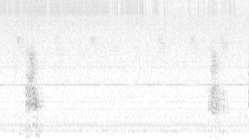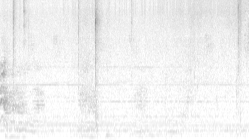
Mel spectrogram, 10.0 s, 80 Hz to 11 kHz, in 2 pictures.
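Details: Two female puppies, the last of M's litter of nine born in October 2011, playing in a hole in a hessian bed indoors; short high yips and squeals come in scattered bursts, with human voices and room noise between them.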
